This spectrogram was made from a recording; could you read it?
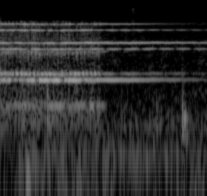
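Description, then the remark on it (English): A telephone bell rings in a film clip before Elizabeth Peña's character answers, a bright, steady metallic trill that holds for about a second and then lingers more faintly, heard alone without any voices. “Elizabeth Peña answers the phone.”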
